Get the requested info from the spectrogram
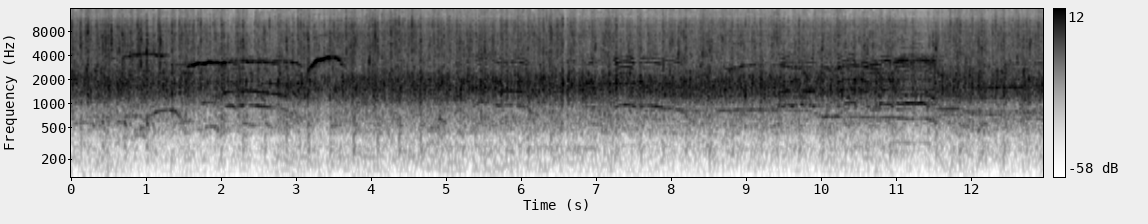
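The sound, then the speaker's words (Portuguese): A large audience gives federal judge Sérgio Moro a long, loud standing ovation at the close of his press conference after his lecture opening the Jovem Pan forum Mitos e Fatos in Brazil; dense clapping holds steady throughout, with scattered cheers and whistles rising above the applause. “Aplaudido de pé no encerramento dessa, como disse Augusto Nunes, grande entrevista coletiva após a palestra do juiz federal Sérgio Moro, abrindo o fórum Mitos e Fatos, Jovem Pan discute a justiça brasileira.”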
